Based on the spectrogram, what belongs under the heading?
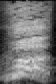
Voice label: what group of men

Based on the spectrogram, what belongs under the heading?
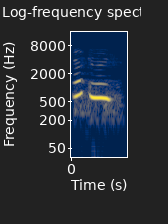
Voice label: "uh oh", cartoon; ooh ahh; uh um

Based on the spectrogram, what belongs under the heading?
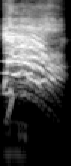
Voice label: "yeah" group of people

